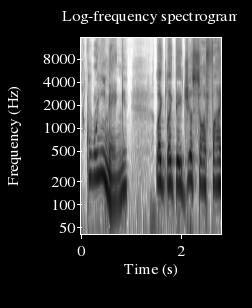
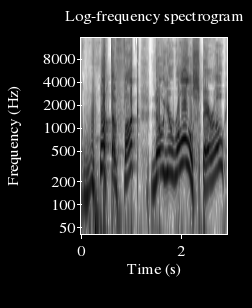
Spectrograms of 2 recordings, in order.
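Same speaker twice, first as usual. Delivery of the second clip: mock outrage; 7 semitones higher, 4 dB louder, slower than usual. Homeowner yelling at sparrow.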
